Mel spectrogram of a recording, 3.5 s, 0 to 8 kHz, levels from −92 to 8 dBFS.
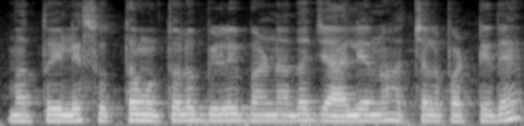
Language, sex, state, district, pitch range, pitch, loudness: Kannada, male, Karnataka, Bidar, 140-145 Hz, 140 Hz, -14 LUFS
